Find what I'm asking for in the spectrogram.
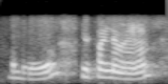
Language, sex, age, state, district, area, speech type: Telugu, female, 45-60, Andhra Pradesh, Anantapur, urban, conversation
